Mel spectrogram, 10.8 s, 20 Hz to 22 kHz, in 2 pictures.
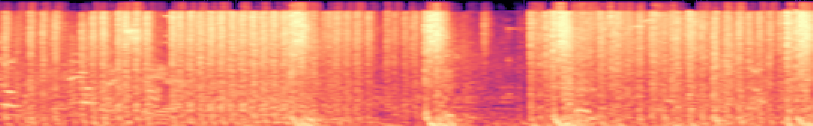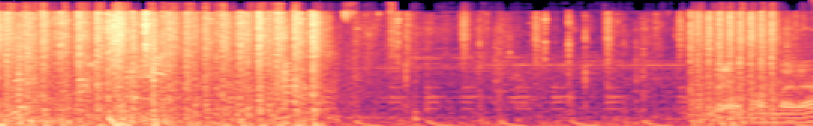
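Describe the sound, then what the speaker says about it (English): Sustained turret gunfire in The Division 2's Battle for Brooklyn, loud rapid automatic bursts that run almost continuously and pause briefly a few times, with a voice talking underneath the shooting. "we've been getting shot by that turret this whole fucking time"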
